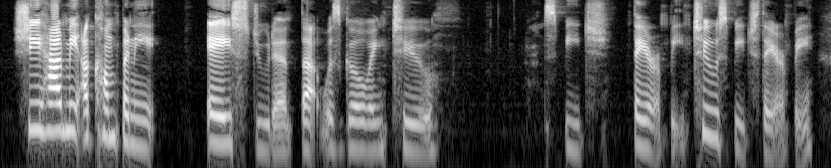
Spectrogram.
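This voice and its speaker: A woman with a Spanish accent, very slow with long, frequent pauses, a bright, sharp tone and very wide pitch swings, in a very clean, dry, close recording with no echo and a silent background. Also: medium pitch for a woman, big swings in loudness. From Puerto Rico. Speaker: speech language pathologist. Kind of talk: interview conversation.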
